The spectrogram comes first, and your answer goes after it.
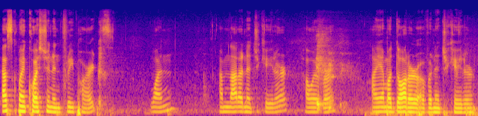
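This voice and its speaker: A woman's voice: sits low, flat delivery, normal speed, darkish tone, slight background noise. A woman in her sixties whose first language is Korean, asking a long, rambling, chatty question from the audience of a lecture. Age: 60s. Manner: rambling, chatty, laughs at herself.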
